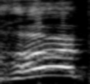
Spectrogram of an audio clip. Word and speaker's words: herb: What do you think the H is doing there? It's not doing acrobatics, is it? pronounce the bloody h.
